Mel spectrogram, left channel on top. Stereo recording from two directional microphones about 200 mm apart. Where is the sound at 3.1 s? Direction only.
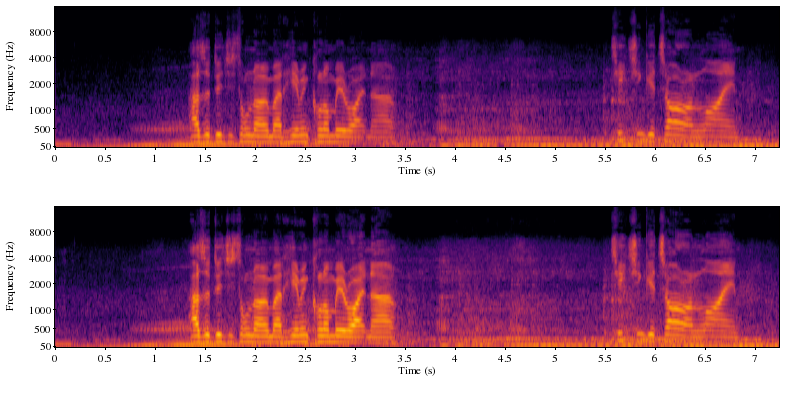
45° right (ahead or behind).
